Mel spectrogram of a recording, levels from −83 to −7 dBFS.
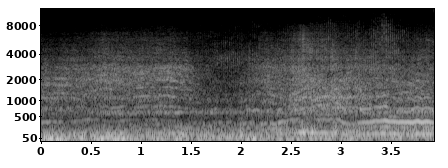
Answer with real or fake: real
